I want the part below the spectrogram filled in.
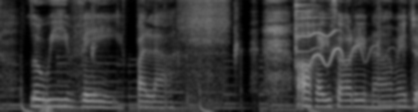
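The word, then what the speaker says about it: Loewe: Hindi pala siya Louis Louis or Lewe or what. Spanish brand siya according kay Google. So it's Louis vei pala.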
